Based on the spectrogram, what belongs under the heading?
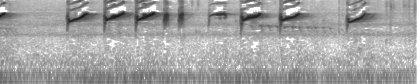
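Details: Five-colour sunbird singing competitively as a decoy. A run of quick, high, rising whistled notes is broken by two brief clicks. A faint thin high tone follows, with a low hum behind.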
